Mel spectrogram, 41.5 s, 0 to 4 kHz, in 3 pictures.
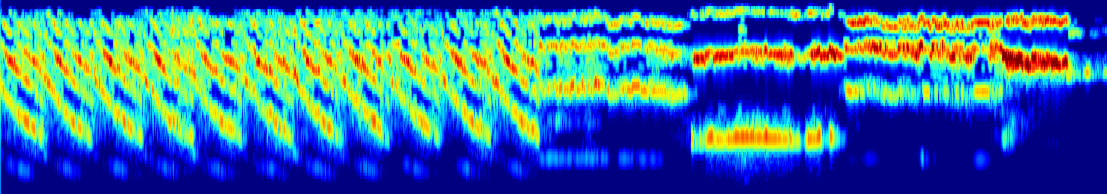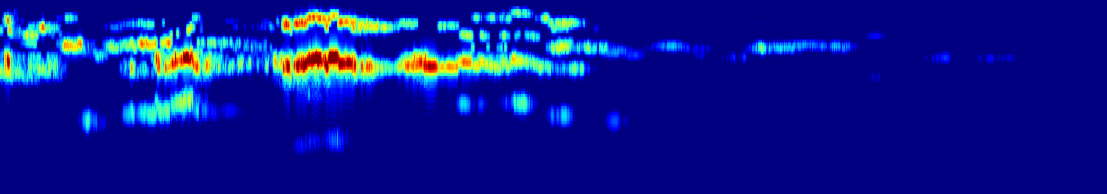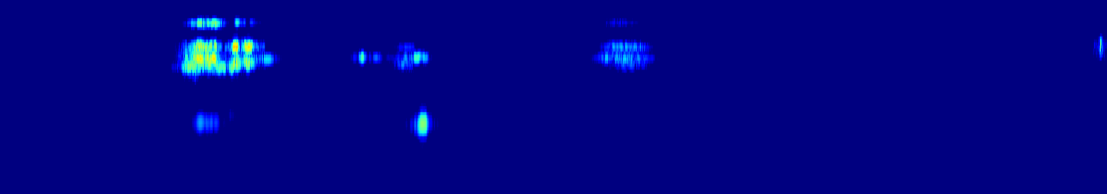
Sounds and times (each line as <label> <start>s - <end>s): car alarm slowly dying out 0.0s - 21.3s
